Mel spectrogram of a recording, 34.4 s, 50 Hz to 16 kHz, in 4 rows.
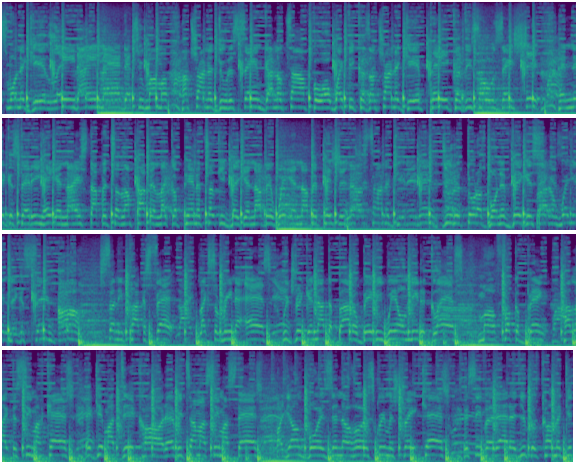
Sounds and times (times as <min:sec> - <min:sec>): Dance music: 0:00.0 - 0:34.4.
